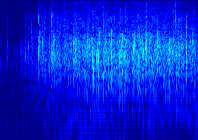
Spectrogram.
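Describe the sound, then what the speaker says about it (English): A large crowd in a video game bursts into sustained applause that swells after a quiet start and keeps going steadily, dense and even throughout. "If only Mr. Wayne, my campaign's largest backer, could have heard that applause"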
